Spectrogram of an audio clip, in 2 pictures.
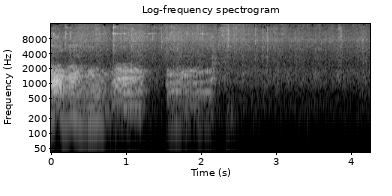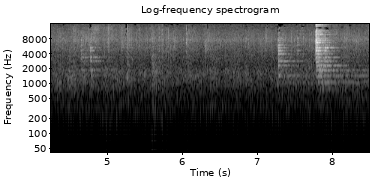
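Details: Household dogs, a Schnauzer, a Ridgeback and shepherds, open with three loud warbling yowls in quick succession, then fall mostly silent apart from faint clicks and a brief sharp sound near the end.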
